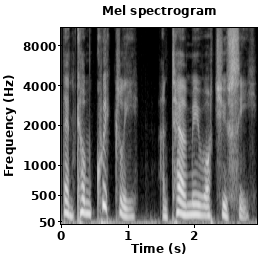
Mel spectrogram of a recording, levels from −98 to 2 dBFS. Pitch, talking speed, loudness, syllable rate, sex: 165 Hz, 185 wpm, -16 LUFS, 4.0 syllables/s, female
